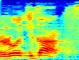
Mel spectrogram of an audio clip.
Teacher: এই র টা কিন্তু একদম শেষে আছে সেই জন্য কিন্তু এই ক্ষেত্রে র এর পরে আর অ আসছে না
